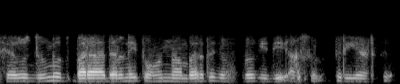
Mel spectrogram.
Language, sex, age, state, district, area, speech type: Kashmiri, male, 18-30, Jammu and Kashmir, Pulwama, rural, conversation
